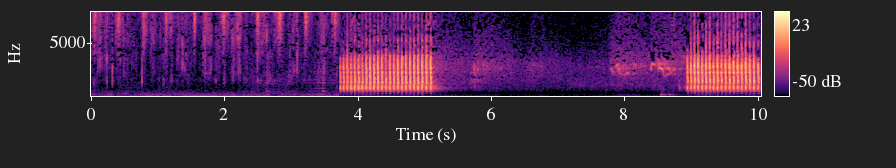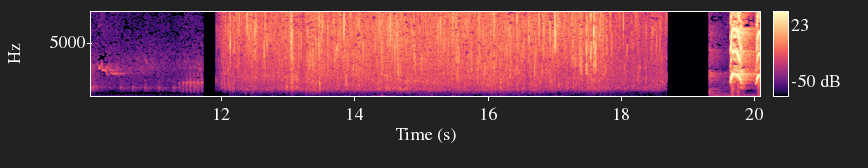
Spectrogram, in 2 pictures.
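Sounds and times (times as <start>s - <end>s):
woodpecker drumming on bark: 0.0s - 5.4s, 8.5s - 10.6s.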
